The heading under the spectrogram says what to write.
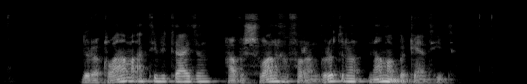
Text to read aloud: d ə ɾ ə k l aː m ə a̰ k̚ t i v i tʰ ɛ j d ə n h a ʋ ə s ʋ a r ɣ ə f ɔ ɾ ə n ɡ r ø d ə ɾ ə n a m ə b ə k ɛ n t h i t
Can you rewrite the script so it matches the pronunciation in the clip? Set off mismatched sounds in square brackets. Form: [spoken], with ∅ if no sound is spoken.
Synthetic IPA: d ə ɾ ə k l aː m ə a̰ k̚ t i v i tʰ ɛ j [t] ə n h a ʋ ə s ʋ a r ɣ ə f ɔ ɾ ə n ɡ r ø [t] ə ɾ ə n a m ə b ə k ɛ n t h i t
